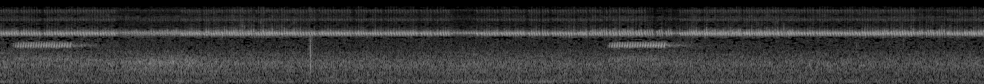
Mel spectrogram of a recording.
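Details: Crickets sing a constant shrill trill on a summer night, briefly easing once, with two short lower buzzy notes about six seconds apart from a second caller.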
